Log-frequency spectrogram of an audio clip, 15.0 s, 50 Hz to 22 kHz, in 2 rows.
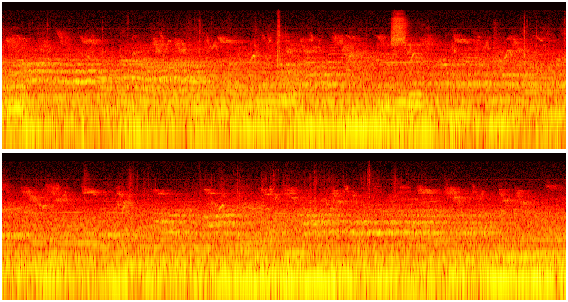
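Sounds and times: low street hum: 0.0s - 15.0s
small birds chirping: 0.0s - 15.0s.

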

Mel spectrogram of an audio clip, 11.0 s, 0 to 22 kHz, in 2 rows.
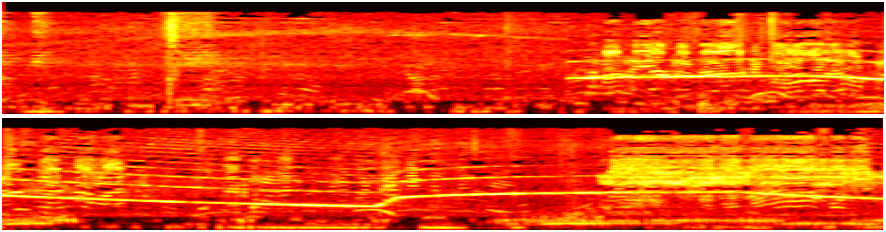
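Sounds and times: ambulance siren wailing: 3.5s - 11.0s.

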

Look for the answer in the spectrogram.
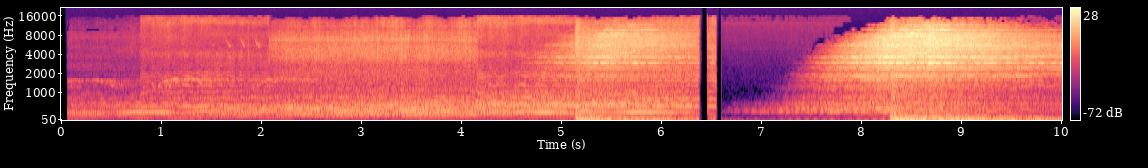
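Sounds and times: bees buzzing: 0.6s - 5.9s.

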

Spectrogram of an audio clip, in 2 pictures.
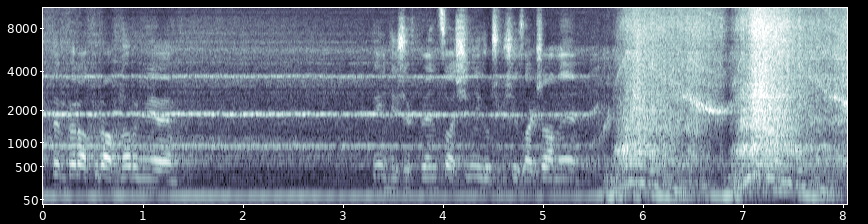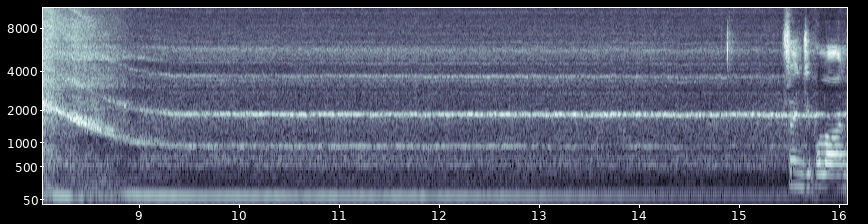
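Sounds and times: motorcycle engine revving and idling: 0.0s - 16.0s.

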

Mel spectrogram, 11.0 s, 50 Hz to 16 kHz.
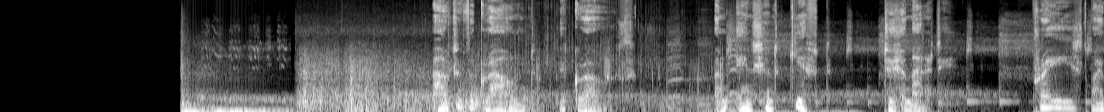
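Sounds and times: thunder rumble: 1.8s - 10.4s
rain hiss: 3.0s - 11.0s.

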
